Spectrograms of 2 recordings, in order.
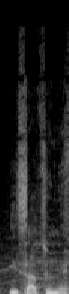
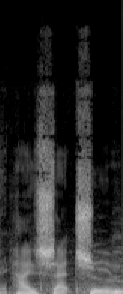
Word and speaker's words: Hisatsune: So his last name is Hisatsune. Hisatsune. Phonetically, I saw it as Haisatsun. No, So the vowels, I don't want to get into it.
